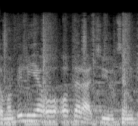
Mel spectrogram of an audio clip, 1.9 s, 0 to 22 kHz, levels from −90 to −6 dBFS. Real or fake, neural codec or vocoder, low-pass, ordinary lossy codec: real; none; 14.4 kHz; AAC, 48 kbps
